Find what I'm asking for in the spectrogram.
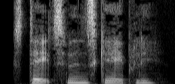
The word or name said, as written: statsvidenskabelig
